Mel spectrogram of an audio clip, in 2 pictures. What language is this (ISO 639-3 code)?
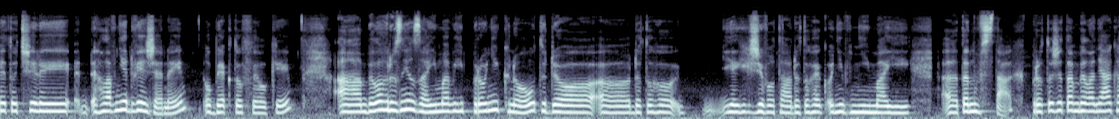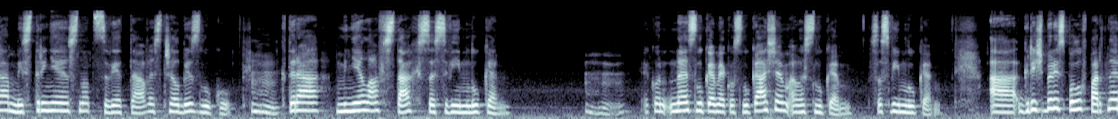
ces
